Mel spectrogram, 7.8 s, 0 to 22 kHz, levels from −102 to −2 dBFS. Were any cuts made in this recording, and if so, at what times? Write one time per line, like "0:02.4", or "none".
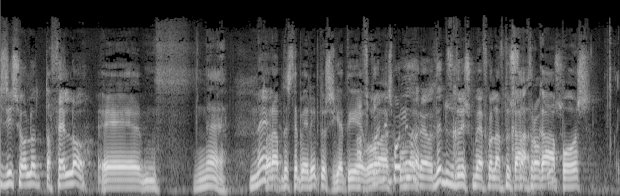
0:03.5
